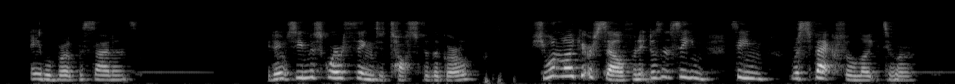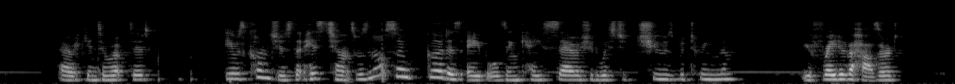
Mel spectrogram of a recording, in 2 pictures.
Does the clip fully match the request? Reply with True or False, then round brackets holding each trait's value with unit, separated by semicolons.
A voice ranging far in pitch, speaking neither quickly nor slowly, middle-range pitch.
False (5.7 semitones; 180 wpm; 230 Hz)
